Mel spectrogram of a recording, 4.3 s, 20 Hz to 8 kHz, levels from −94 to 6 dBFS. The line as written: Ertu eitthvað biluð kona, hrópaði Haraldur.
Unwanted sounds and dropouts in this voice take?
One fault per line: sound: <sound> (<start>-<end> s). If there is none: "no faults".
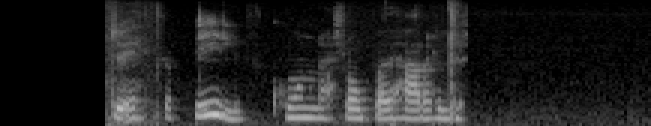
no faults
